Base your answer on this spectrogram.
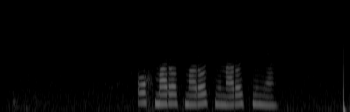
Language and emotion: Russian, neutral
